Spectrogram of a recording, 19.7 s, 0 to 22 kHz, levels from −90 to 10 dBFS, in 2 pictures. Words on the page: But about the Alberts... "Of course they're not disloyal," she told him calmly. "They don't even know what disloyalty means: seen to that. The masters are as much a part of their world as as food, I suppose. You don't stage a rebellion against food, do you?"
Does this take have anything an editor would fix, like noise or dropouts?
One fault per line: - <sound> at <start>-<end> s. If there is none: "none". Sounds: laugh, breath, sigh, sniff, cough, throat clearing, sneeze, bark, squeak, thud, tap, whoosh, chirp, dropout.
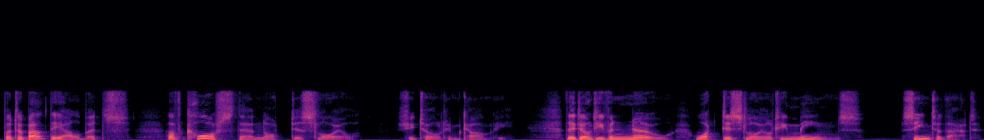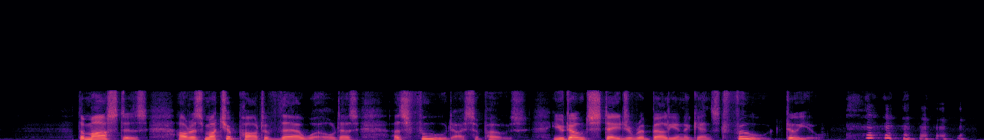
- laugh at 18.3-19.5 s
